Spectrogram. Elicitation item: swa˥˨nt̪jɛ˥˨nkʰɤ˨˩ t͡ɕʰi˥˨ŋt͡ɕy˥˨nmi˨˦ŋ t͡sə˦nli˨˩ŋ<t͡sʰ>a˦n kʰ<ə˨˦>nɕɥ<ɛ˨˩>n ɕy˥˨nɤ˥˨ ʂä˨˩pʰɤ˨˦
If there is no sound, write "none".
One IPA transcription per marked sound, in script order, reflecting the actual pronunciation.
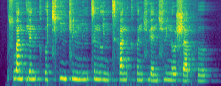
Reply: t͡sʰ, ə˨˦, ɛ˨˩

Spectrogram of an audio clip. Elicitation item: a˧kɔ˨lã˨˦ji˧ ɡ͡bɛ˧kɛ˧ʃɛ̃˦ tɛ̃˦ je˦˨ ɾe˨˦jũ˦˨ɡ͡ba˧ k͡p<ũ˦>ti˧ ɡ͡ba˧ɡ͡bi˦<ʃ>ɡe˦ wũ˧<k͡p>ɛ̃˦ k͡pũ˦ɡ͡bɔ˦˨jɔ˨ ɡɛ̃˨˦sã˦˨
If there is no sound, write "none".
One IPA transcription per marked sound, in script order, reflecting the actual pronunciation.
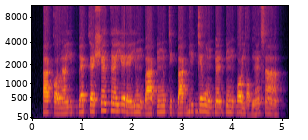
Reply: ũ˦, none, k͡p

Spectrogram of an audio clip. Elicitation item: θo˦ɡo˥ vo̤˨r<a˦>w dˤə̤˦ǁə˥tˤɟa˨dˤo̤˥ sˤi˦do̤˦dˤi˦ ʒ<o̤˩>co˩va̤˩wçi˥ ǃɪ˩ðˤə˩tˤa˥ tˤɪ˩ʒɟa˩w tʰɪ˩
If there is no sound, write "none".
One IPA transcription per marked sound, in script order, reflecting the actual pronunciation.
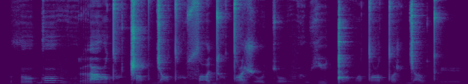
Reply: a˥, o˩

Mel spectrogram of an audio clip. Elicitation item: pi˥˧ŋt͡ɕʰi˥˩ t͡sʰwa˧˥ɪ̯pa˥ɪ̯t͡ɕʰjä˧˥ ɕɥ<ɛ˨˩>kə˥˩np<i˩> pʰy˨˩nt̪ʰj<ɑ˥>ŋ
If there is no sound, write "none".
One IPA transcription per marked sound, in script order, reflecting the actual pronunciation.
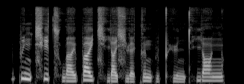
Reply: ɛ˨˩, i˩, ɑ˥

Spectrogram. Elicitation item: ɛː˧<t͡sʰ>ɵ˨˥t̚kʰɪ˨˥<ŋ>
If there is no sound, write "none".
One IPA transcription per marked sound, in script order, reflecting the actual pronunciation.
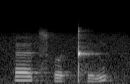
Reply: t͡sʰ, ŋ

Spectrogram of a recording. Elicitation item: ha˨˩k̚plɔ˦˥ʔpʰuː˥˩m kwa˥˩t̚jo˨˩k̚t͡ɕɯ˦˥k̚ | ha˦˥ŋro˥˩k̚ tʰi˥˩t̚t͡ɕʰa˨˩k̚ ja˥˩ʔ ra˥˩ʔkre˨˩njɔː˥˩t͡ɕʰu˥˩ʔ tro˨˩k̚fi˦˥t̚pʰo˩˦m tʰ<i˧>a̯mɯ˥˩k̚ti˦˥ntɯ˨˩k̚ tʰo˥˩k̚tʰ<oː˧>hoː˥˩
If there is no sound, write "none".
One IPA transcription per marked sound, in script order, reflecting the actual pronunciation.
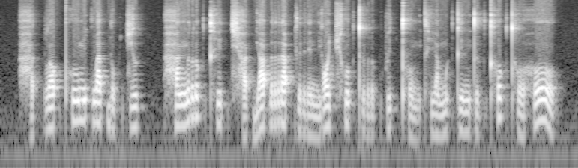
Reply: i˧, oː˩˦

